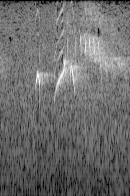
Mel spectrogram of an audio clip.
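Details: Javan grey-throated white-eye singing, recorded to teach captive birds their song: one short whistle, then a long rising slurred phrase breaking into quick high twittering notes that trail off.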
